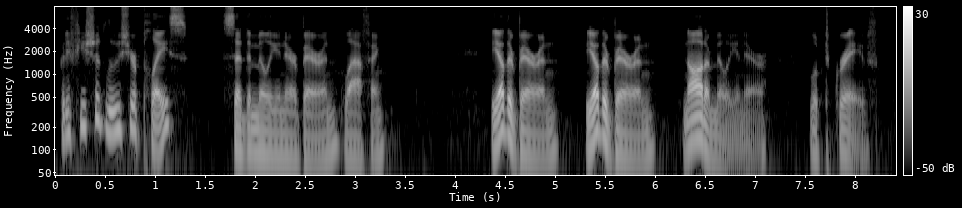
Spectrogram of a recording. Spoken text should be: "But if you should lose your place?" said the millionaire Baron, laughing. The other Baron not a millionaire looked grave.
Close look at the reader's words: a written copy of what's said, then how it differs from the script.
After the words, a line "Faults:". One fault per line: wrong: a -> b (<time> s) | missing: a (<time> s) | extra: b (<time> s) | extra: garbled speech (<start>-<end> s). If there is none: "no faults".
"But if you should lose your place?" said the millionaire Baron, laughing. The other Baron the other Baron not a millionaire looked grave.
Faults:
extra: the other Baron (5.3 s)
